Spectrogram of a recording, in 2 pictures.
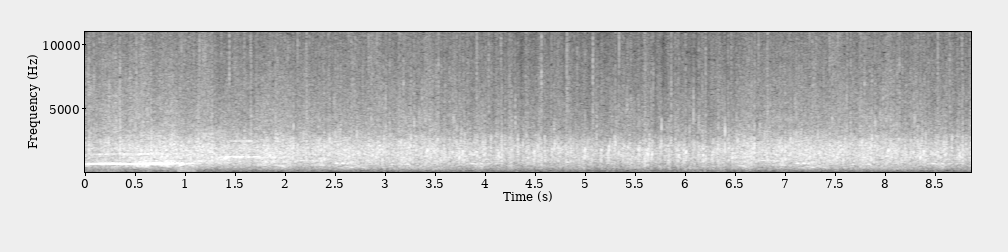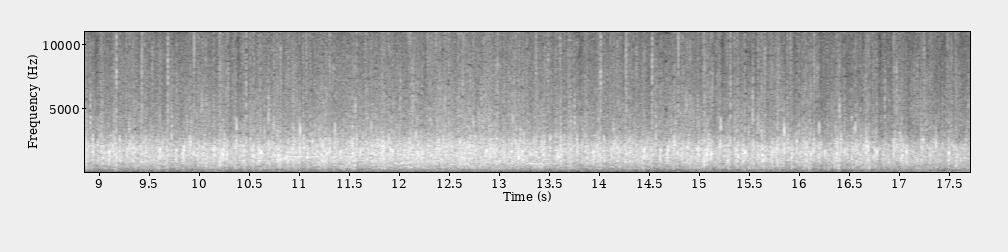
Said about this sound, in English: I think you ought to give a hand to your pastor, his wife, and his family.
